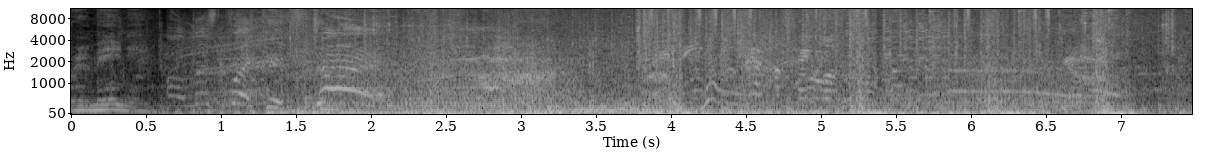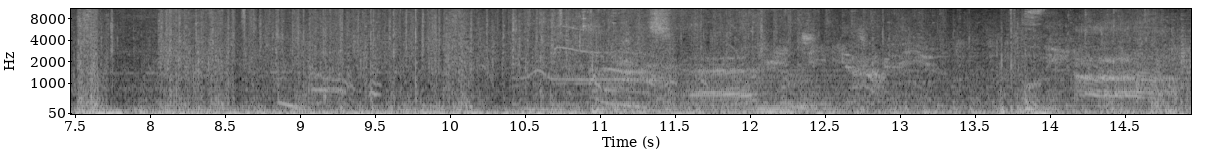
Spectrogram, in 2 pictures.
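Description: Gunfire crackles rapidly in a video game.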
